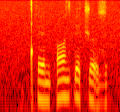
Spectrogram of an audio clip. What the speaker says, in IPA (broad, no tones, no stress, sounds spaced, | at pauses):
ǃʰ ɛ n ʔ ɑ̃ z ɗ ɛ t͡ʃ œ z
